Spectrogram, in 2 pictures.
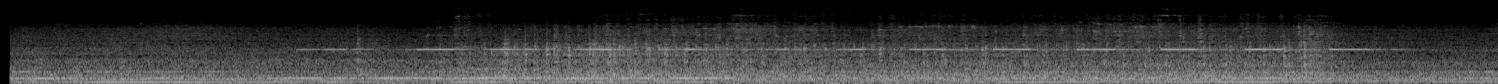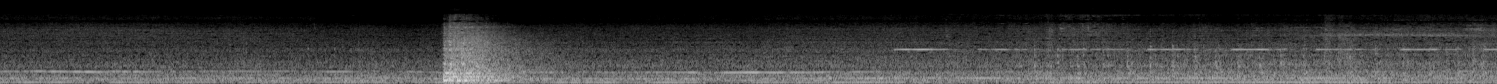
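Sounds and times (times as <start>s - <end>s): reversing alarm beeping: 2.9s - 14.2s, 23.8s - 29.9s.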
